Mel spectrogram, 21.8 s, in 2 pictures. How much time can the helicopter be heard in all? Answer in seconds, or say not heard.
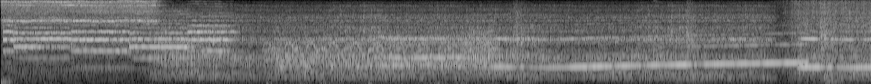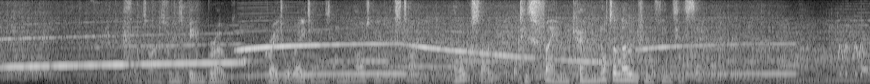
22 s.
